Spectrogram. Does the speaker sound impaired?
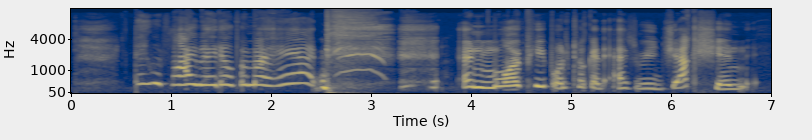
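Yes: cerebral palsy; grammatically correct.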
